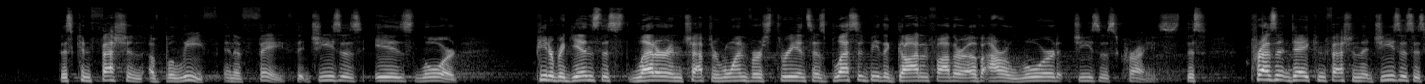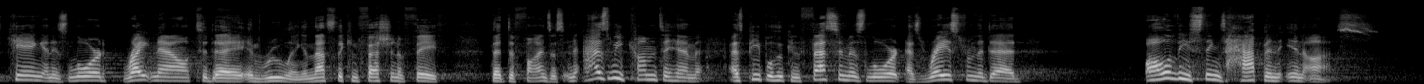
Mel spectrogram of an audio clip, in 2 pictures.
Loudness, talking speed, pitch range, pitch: -23 LUFS, 175 wpm, 160-190 Hz, 170 Hz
